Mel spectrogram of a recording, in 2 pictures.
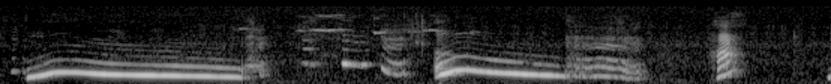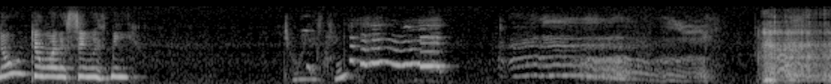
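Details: A female Labrador puppy, one day in her new home, howls along with a person singing, giving long, falling, wavering notes.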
